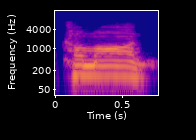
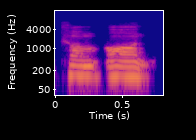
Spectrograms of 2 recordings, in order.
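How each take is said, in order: First: The M runs straight into the O. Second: The two words are said separately. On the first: The speaker calls it right. "connect the M to the O. So uh, uh, it becomes uh" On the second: The speaker calls it wrong.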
